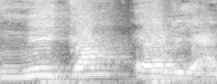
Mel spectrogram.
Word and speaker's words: Nigeria: long as nigeria does the proper pronunciation not knowing nigeria is the elephant from nigeria it sounds a bit okay the proper name is nika area nigeria if you go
